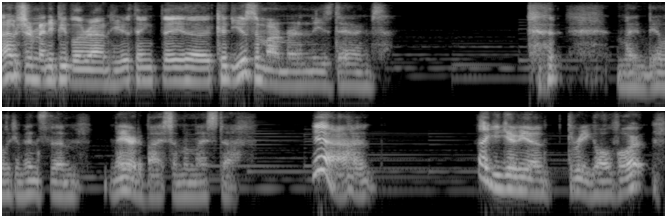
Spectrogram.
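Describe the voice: Over faint background music, a man does a gruff put-on character voice at medium pitch and a moderate pace, with long, frequent pauses.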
